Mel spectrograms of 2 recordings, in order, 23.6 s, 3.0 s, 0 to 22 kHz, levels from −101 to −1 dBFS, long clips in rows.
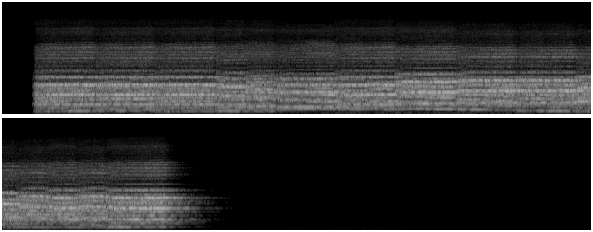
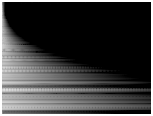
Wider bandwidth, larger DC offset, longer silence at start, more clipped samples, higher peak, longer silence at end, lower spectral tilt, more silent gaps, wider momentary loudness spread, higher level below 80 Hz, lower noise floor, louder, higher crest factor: second, 12 kHz vs 17.5 kHz; neither; first, 0.65 s vs 0 s; neither; second, -26 dBFS vs 0 dBFS; first, 7.95 s vs 1.6 s; first, -5.5 dB/octave vs -1 dB/octave; neither; second, 6 LU vs 25 LU; about the same, under -90 dBFS vs -86 dBFS; first, under -90 dBFS vs -67 dBFS; second, -40 LUFS vs -18 LUFS; second, 16 dB vs 22 dB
